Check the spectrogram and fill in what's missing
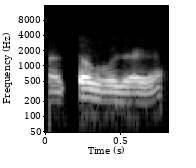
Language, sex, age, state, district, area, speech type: Hindi, male, 60+, Bihar, Samastipur, urban, conversation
